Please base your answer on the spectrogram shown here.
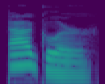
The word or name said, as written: agler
